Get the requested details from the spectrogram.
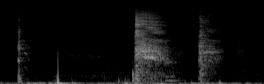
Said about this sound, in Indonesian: sorry sorry batuk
